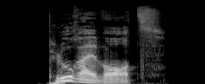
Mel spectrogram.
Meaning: genitive singular of Pluralwort
- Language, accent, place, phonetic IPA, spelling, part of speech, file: German, Germany, Berlin, [ˈpluːʁaːlˌvɔʁt͡s], Pluralworts, noun, De-Pluralworts.ogg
